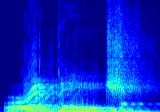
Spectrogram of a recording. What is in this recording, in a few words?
"rampage", male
